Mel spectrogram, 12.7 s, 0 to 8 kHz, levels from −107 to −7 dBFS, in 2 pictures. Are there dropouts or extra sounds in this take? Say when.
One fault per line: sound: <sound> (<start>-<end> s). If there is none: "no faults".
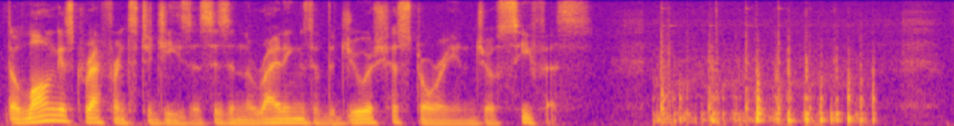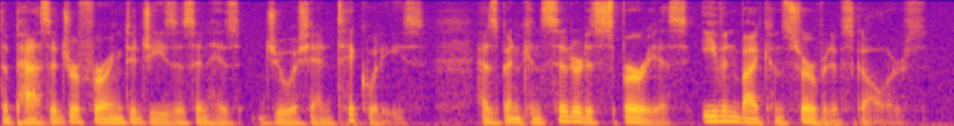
sound: thud (4.3-5.9 s)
